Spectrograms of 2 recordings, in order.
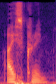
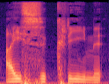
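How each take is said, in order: First: Said in the usual way. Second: "Ice cream" said the Japanese way, with an extra vowel after ice; "Ice cream" as a katakana word, syllable by syllable; "Ice cream" like aisukuriimu; Japanese loanword style. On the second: Shown as a demonstration. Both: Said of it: "Japanese English".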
